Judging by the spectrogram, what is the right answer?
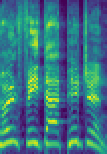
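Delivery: very high, loud, rude shouting. Retelling feeding a pigeon with his wife, the speaker imitates a person's rude yell. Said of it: "in a yelling, loud, very rude voice".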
